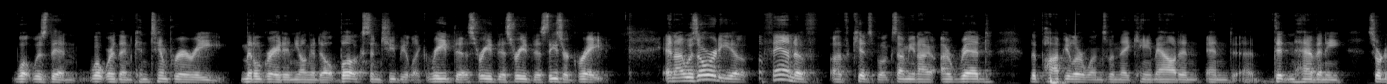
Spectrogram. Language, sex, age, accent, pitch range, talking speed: English, male, 30-49, American, 115-135 Hz, 240 wpm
